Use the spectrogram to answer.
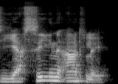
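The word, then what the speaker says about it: Yacine Adli: alex sorry how did you how did you pronounce that name uh it's yacine adley yassy nady yes so yes rather than the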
